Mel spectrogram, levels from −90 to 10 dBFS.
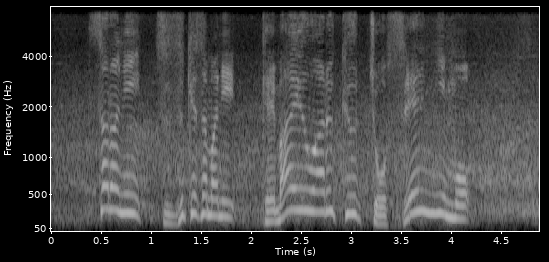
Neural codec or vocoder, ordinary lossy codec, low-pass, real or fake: codec, 16 kHz in and 24 kHz out, 1 kbps, XY-Tokenizer; none; 7.2 kHz; fake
